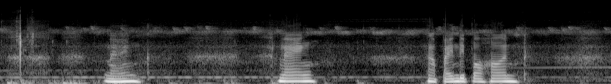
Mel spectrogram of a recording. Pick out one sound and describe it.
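A small animal calls out in short, bubbling cries.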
